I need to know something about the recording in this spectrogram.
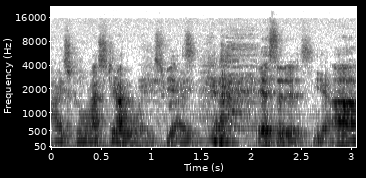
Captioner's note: laughing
